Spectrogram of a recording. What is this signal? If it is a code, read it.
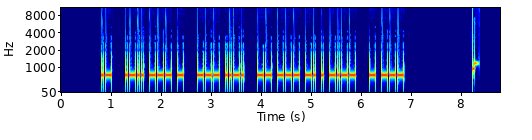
Morse code, heard as a keyed tone, about 30 wpm, 700 Hz. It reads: A LOT OF MONEY TO
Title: Sets of 5 Words Encore2 30wpm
